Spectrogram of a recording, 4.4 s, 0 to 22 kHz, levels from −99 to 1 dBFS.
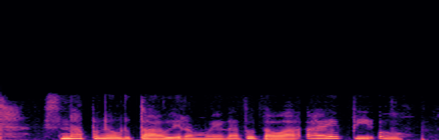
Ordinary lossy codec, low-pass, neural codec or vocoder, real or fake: Opus, 64 kbps; 7.2 kHz; codec, 16 kHz in and 24 kHz out, 1.1 kbps, FireRedTTS-2 codec; fake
